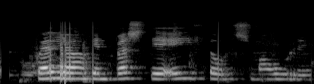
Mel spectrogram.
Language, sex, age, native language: Icelandic, male, 9, Icelandic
